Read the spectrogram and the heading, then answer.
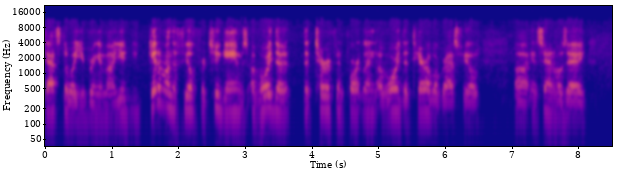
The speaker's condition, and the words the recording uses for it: No condition.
